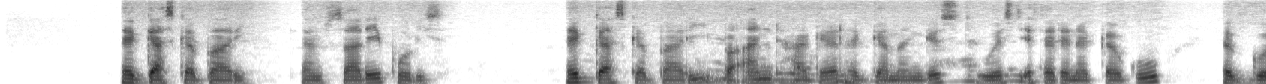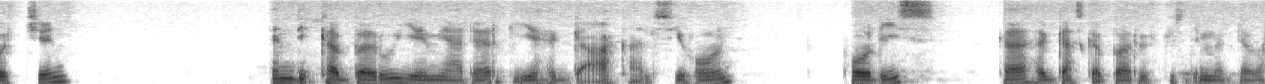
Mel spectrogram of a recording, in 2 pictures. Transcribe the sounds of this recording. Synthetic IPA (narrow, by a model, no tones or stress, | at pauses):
hɨɡːaskʰəbːaɾi | ləmɨsale̞pʰolis | hɨɡːaskʰəbːaɾibə̰ʔand̪ɦaɡəɾhɨɡːəməŋɡɨst̪wʊst̪ʼjɛt̪ʰəd̪ənəɡːəɡu | hɨɡːo̞t͡ʃːɪn | ʔɨnd̪ikːəbːəɾujɛmːijad̪əɾɡjɛɦɨɡːa̰kʰa̰lsiɦo̞n | pʰo̞lis | kʰəɦɨɡːaskʰə̰bːaɾiwo̞t͡ʃːwʊst̪ʼjɛmːəd̪ːəβa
